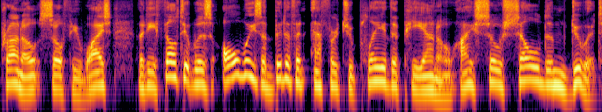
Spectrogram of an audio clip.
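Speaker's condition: No condition

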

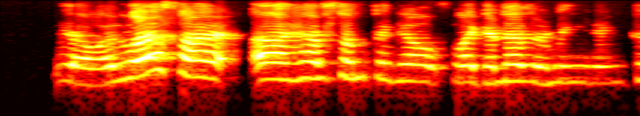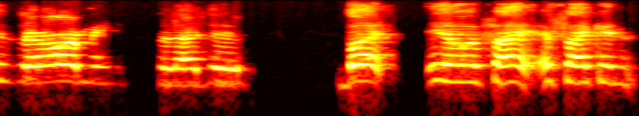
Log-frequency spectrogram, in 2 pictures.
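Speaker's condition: Cerebral palsy; severe rotator cuff tear

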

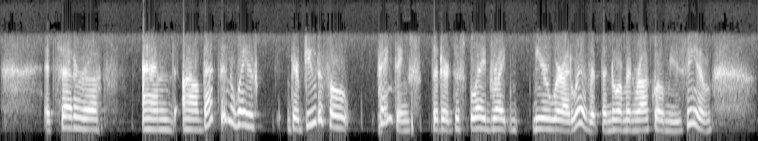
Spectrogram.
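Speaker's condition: No condition

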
